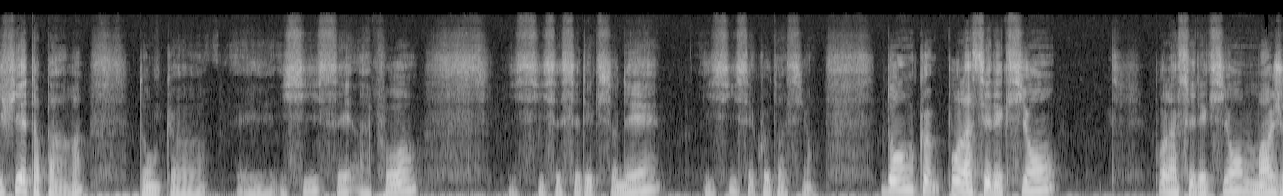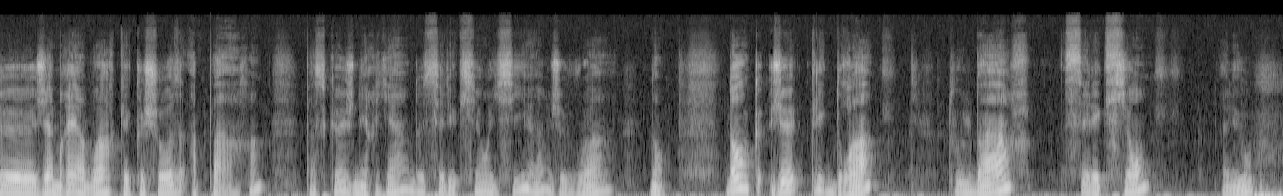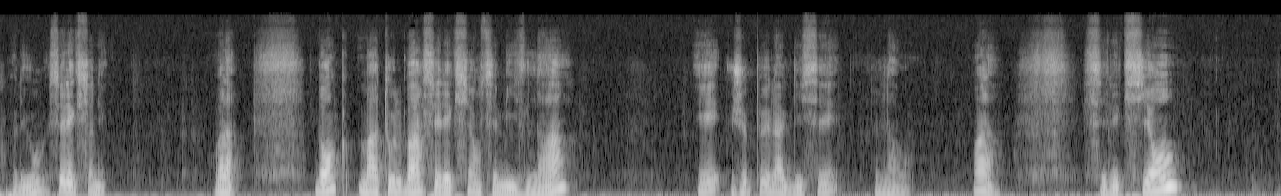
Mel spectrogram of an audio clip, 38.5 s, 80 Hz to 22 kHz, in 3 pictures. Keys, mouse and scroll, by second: 1.9 click, 4.3 click, 6.5 click, 10.6 click, 20.9 right click, 27.3 click, 31.6-34.8 drag.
